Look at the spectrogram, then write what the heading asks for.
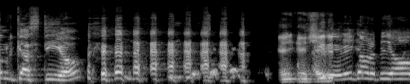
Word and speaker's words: Castillo: pronounced your name Caso she pronounced it perfectly like Perfection man you got that Double L she got that EO real real well like I call him like Castilla like you I call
